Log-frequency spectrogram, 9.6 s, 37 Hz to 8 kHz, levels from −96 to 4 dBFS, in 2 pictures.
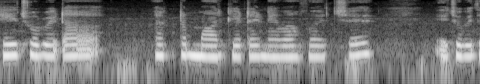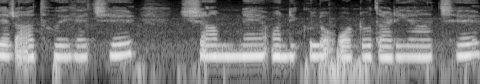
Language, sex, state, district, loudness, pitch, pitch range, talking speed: Bengali, female, West Bengal, Kolkata, -15 LUFS, 220 Hz, 215-230 Hz, 100 wpm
